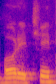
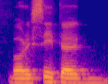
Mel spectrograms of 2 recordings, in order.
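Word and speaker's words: bodhicitta: the others and it's called bodhichitta or bodhisito pronounced in different ways depending on on where you went to school but that is compassionate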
